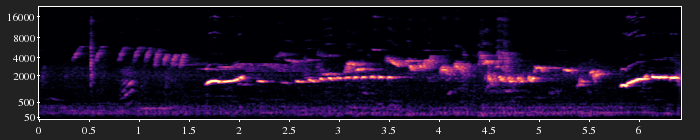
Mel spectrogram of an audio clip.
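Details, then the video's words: White-rumped shama from Aceh singing, recorded 24 December 2022: a varied run of clear whistles, rapid trills and upward-sweeping notes over a steady low hum. "Burung Murai Batu Aceh"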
